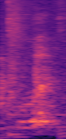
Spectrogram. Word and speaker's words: angkur: A itu adalah angkur. Angkut. Angkur. Ancor lah kalau bahasa Indonesia-nya ya. Angkur lah pokoknya. Orang Sunda bacanya ancor. Bukan angker ya, bukan angker ya.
